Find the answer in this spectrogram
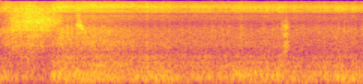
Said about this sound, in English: I'm guessing Miami has got some rain too, if I hear this. No, I just want to make sure to let John hear it outside his window.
